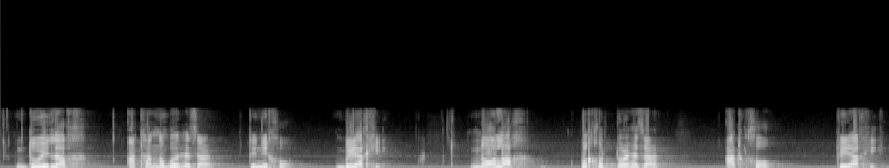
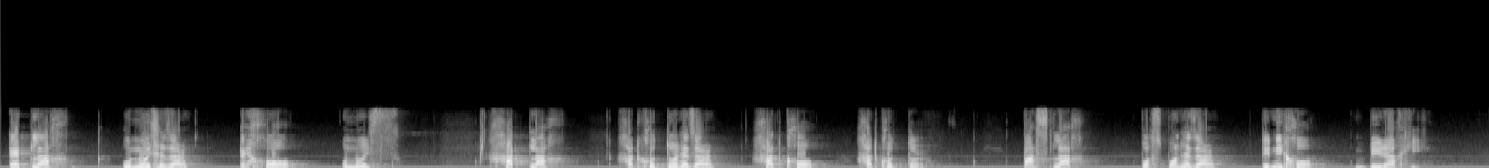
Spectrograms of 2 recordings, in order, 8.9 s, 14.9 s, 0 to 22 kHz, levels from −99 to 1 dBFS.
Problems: none marked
